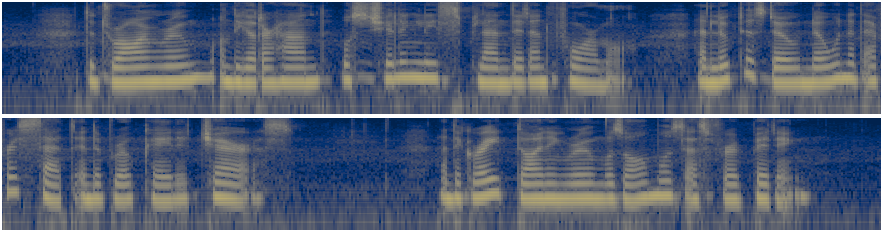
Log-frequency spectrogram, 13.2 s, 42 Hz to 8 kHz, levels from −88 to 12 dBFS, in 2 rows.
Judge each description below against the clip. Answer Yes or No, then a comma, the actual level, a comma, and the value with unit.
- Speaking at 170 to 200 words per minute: No, average, 155 wpm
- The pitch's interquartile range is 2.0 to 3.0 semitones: Yes, narrow, 2.5 semitones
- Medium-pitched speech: No, high, 195 Hz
